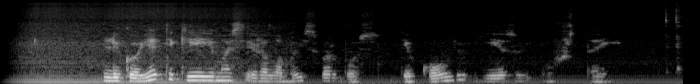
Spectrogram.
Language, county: Lithuanian, Panevėžys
